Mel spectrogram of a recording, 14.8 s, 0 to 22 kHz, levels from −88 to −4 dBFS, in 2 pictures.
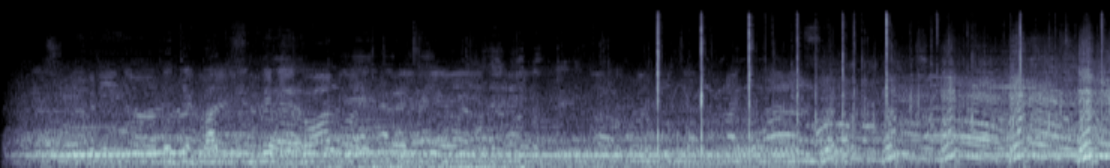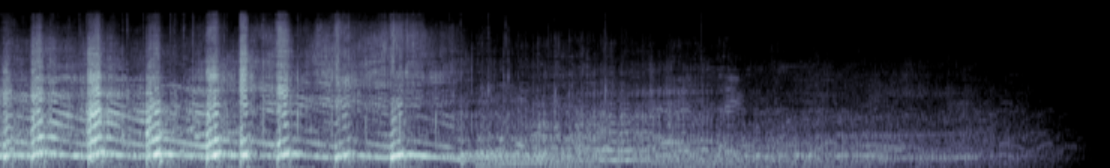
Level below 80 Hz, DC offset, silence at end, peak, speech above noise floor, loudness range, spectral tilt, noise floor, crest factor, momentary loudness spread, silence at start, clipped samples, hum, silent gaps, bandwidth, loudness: -44 dBFS; under 0.1%; 0.85 s; -2 dBFS; 36 dB; 15 LU; -4.5 dB/octave; -64 dBFS; 24 dB; 18 LU; 0.05 s; under 0.1%; none; none; 16 kHz; -26 LUFS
